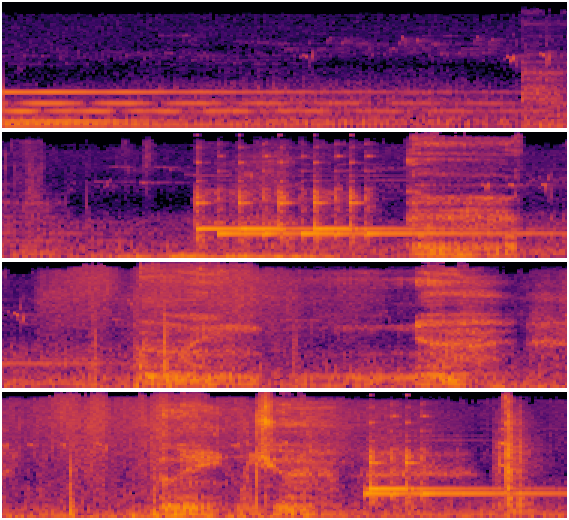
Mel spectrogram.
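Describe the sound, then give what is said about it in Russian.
A doorbell rings at a home's front door in the morning, starting with a long sustained chime. It rings out again a couple more times while people talk in hushed, hurried voices. “В дверь звонят родители Нины”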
